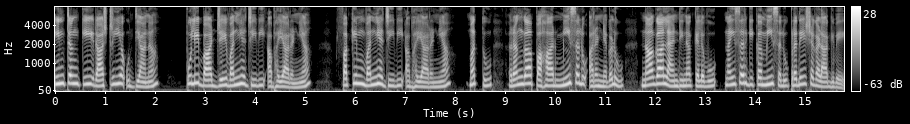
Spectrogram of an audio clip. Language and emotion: Kannada, neutral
